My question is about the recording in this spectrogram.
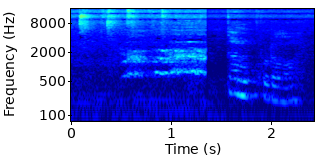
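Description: A single drawn-out bird call, held at an even pitch for just under a second and cut off abruptly partway through. A voice follows near the end.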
